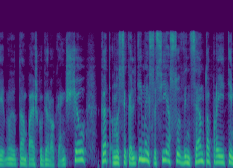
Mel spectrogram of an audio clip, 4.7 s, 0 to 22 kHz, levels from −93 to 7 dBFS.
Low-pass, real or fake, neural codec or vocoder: 9.9 kHz; fake; codec, 24 kHz, 3.1 kbps, DualCodec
